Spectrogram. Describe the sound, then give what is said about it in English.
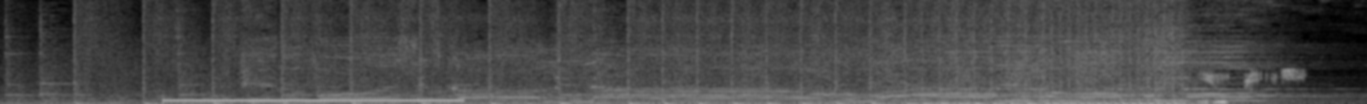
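Ringback tone from an outgoing telephone call: one long, steady, mid-pitched ring that holds for about two seconds over a busy, rhythmic background. “Jeff, pick up the phone, little bitch. Pick up the phone. Come on.”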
